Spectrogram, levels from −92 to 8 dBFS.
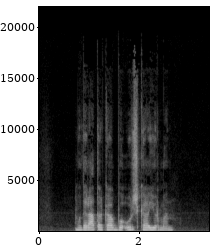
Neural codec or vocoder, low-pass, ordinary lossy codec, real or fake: codec, 44.1 kHz, 7.8 kbps, Pupu-Codec; 19.8 kHz; MP3, 96 kbps; fake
